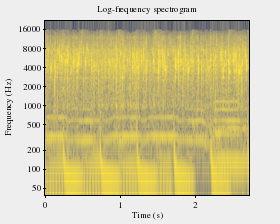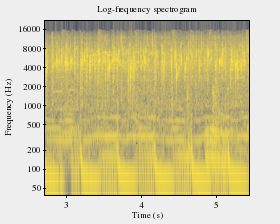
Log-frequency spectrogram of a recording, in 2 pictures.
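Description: Oil sizzling around a squash-flower omelette frying in a wok, over background music with a steady bass beat.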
